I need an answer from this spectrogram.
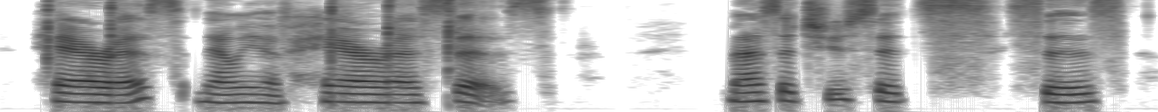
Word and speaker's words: Massachusetts's: now we have Harris's Massachusetts's weather can be frosty massachusetts's you added one syllable there Jones I do not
